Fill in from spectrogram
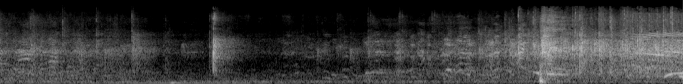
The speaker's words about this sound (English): Look, wait, no, I didn't do it for that. I wasn't waiting for applause. I was thinking to myself, I wouldn't clap. Why would I expect anyone else to clap?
